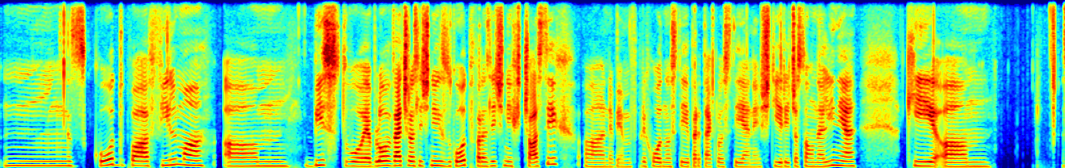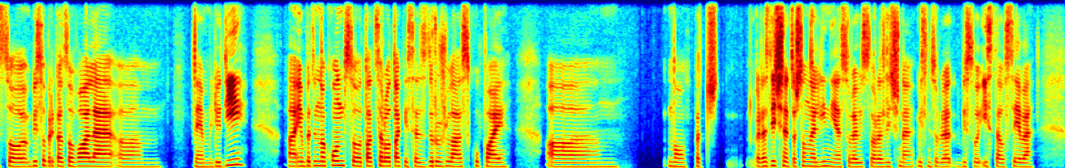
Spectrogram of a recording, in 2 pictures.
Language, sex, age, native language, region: Slovenian, female, 18-29, Slovenian, Drava region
